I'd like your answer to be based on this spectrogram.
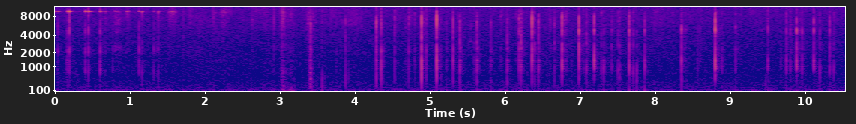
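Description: A small glass skincare serum dropper bottle with a white label and a dropper cap is held in the hands and tapped with fingernails along its body, first upright and then on its side. Quick, light, dry clicks and ticks come irregularly, some faint and some sharper, over a steady low hum.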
